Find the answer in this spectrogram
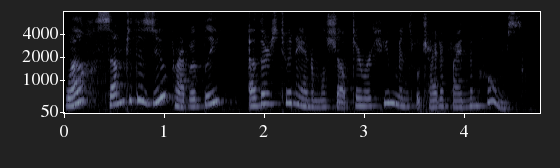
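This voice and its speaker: A female-sounding put-on character voice rattles along at a very fast pace. The pitch is high. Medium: read story. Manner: casual, knowing.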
